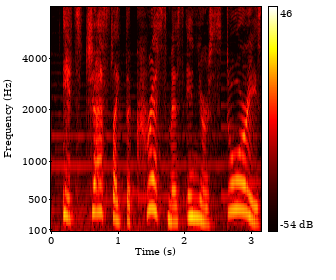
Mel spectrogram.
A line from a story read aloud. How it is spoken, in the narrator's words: he cried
